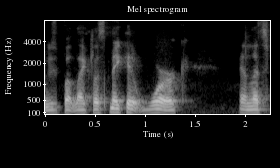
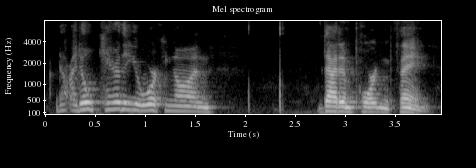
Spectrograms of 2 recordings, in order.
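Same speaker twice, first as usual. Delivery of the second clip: acted yell, higher pitched; 7 semitones higher than usual. Acting out a manager yelling across the office at an employee: imitating a manager yelling. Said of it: "he's yelling across the whole room".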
